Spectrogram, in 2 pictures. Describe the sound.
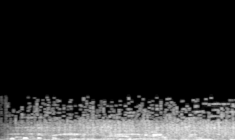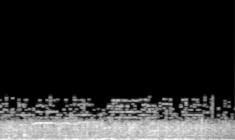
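Audience applause and cheering form a loud, dense wash of clapping mixed with crowd voices and a few whoops, holding steady throughout.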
